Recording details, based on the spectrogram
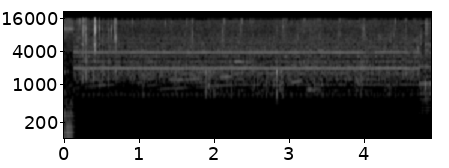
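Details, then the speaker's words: Milwaukee M12 Li-ion battery after repair, cells balanced at about 3.67 V, placed on charger: faint steady high whistle from the charger's converter, no wavering; charging normally with no error. "так стало слышно свист преобразовательный зарядное устройство заряд пошел немножко полежит"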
